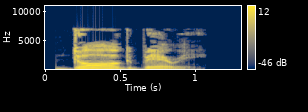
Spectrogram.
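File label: "dogberry", British English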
